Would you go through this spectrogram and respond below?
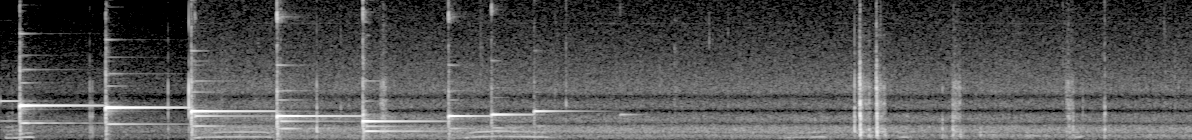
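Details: A descending glockenspiel-like chime melody rings out over a quiet room, then fades into near silence with a few faint clicks; no animal sound is heard.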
